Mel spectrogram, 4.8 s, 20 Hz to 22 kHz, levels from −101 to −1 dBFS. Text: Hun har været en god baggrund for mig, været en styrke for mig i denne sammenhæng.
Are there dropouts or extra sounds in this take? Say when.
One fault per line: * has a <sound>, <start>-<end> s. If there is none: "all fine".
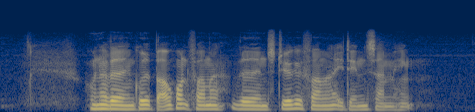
all fine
